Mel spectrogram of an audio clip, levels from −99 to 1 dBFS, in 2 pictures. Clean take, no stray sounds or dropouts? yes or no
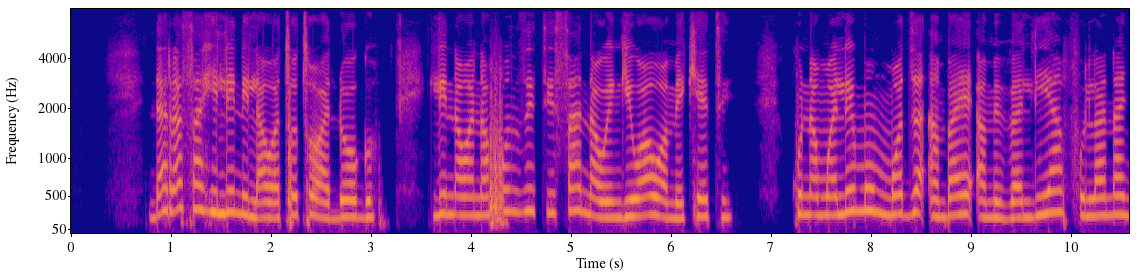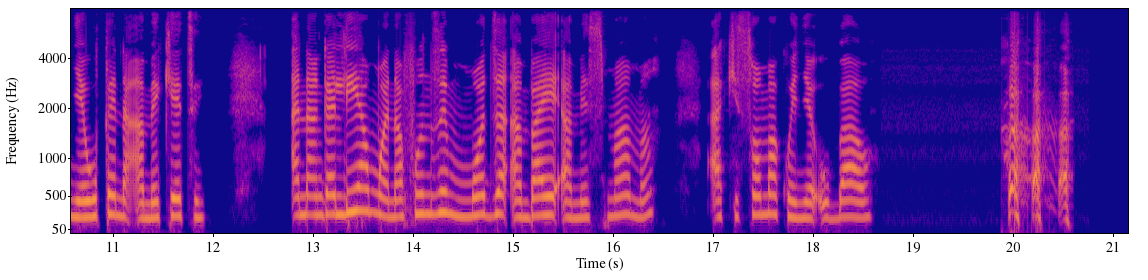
no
